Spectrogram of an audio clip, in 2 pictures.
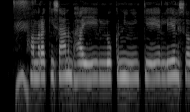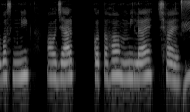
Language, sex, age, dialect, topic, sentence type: Maithili, female, 18-24, Southern/Standard, agriculture, question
